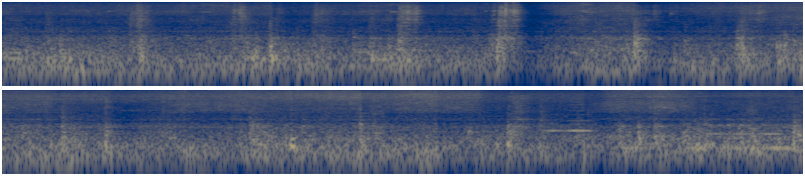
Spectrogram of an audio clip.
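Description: Steam-hauled train running along the track, heard from on board: steady rumble with the wheels clattering over rail joints, and a brief squeak near the end.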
